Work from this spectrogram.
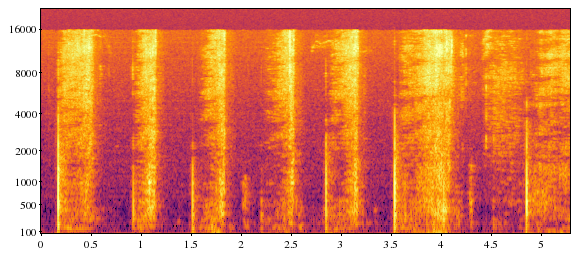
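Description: An orange wax crayon or oil pastel is rubbed and scratched in quick strokes across a large white paper sketch pad held upright, its thin sheets on a firm backing. Seven sharp taps mark the starts of strokes, each followed by a soft, dry, raspy scrape that fades quickly, with quiet gaps between.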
